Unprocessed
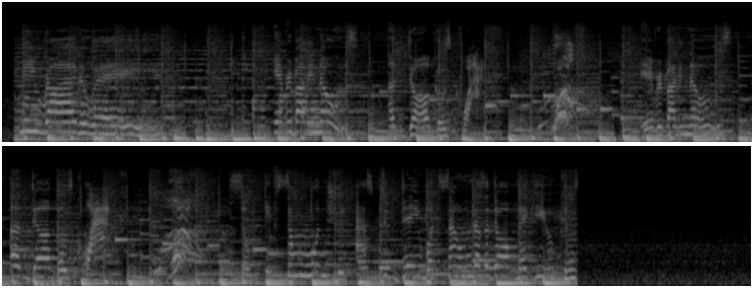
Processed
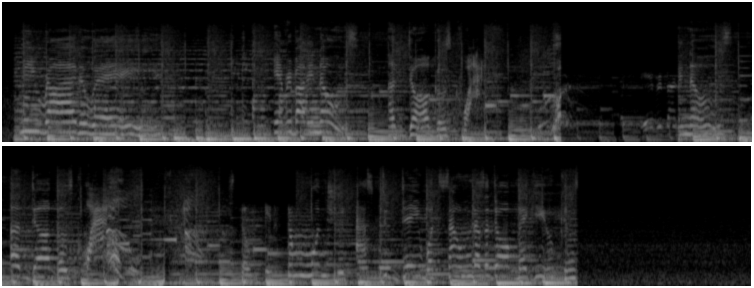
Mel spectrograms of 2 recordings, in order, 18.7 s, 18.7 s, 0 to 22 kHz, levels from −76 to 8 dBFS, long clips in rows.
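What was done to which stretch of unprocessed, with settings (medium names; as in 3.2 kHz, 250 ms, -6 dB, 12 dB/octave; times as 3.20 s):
6.99–8.46 s: cascade formant filter e
10.69–11.67 s: reverse
12.27–13.06 s: steep low-pass 3.6 kHz 72 dB/octave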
